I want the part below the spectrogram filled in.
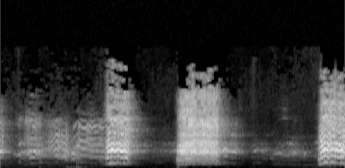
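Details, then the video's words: Wild corellas screeching in an Australian forest, three loud, harsh, grating squawks about a second apart over faint background chatter of the flock. "WILD PARROTS sound - Australia nature - Corella bird in forest"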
